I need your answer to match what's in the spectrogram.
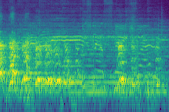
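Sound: dogs barking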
